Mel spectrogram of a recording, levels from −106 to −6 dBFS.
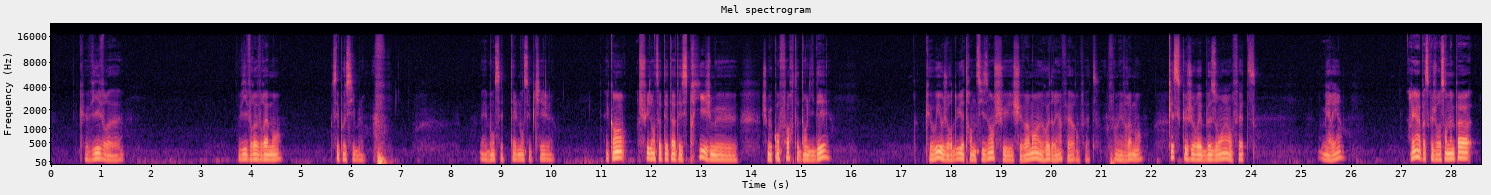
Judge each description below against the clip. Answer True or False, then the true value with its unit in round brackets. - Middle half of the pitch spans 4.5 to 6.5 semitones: False (3.1 semitones)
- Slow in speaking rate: True (130 wpm)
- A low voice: True (95 Hz)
